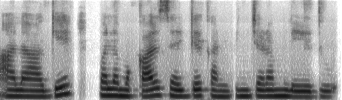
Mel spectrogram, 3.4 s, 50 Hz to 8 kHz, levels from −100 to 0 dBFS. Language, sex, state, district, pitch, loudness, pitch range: Telugu, female, Telangana, Hyderabad, 180 Hz, -15 LUFS, 170-185 Hz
